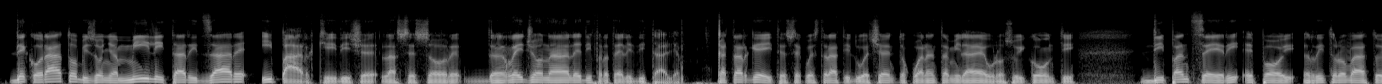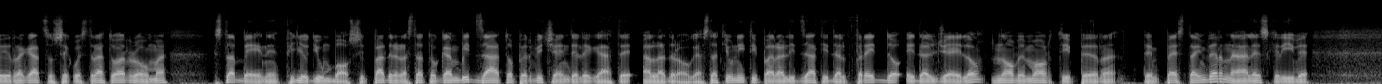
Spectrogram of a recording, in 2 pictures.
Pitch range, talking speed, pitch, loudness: 80-95 Hz, 125 wpm, 85 Hz, -23 LUFS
